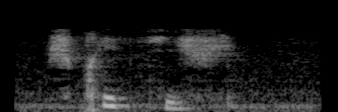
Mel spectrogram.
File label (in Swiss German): "spritzig", alsace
